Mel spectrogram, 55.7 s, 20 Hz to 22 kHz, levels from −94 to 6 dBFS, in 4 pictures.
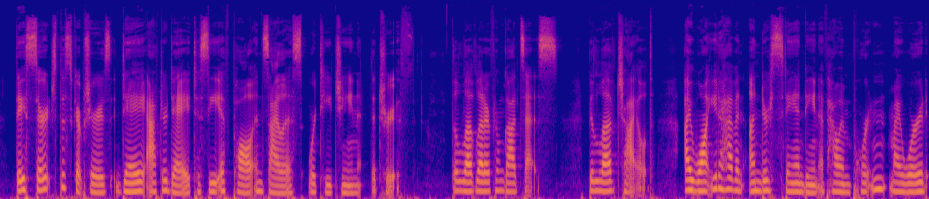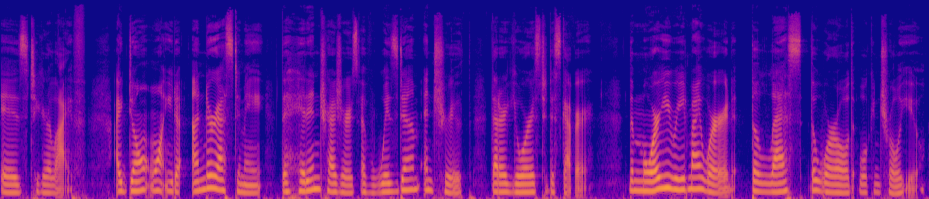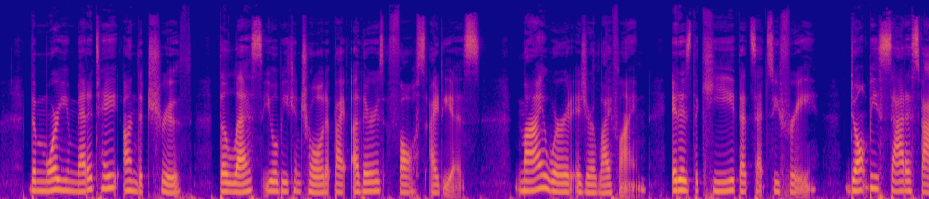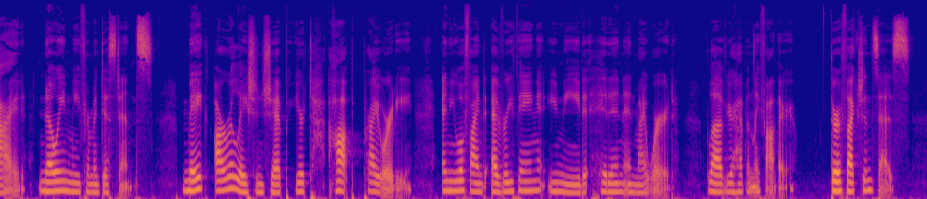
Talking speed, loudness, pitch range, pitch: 145 wpm, -27 LUFS, 165-195 Hz, 180 Hz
